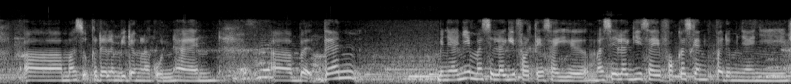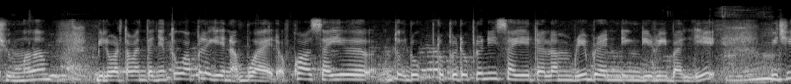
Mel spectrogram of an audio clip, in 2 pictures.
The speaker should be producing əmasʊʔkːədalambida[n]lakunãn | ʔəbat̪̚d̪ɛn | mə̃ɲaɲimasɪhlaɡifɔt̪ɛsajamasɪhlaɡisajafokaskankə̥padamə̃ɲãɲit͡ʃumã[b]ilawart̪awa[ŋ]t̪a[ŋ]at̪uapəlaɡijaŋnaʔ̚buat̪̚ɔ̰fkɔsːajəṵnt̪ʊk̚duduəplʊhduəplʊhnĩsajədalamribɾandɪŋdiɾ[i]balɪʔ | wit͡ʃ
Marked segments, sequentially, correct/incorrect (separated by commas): incorrect, correct, incorrect, incorrect, correct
